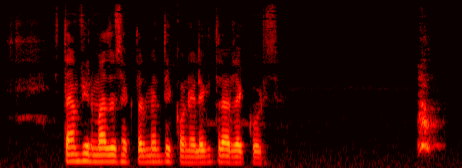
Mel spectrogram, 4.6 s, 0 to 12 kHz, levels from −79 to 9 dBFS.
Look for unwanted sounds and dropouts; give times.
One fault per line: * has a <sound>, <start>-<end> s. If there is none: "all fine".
* has a bark, 4.2-4.5 s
